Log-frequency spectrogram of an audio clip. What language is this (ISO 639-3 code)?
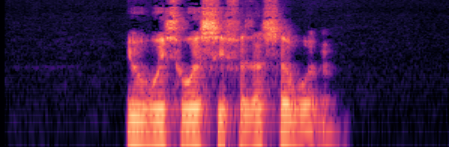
kab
